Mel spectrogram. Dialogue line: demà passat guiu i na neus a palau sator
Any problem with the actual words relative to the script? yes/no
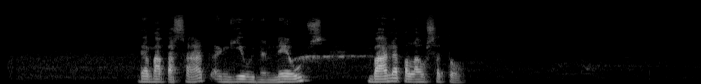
yes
